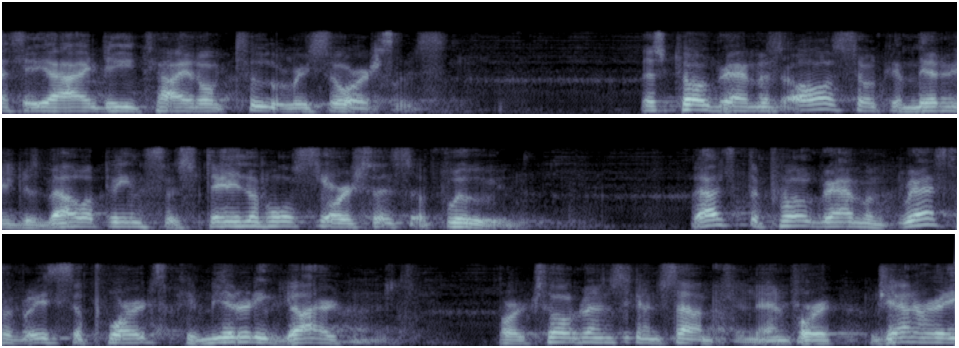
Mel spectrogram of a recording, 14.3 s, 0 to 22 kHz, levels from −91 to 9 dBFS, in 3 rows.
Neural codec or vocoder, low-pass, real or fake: codec, 24 kHz, 1.5 kbps, HILCodec; 7.2 kHz; fake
